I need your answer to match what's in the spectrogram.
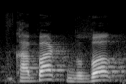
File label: knock on door, Gta, Dialect: Hill; kapaʈ bǝbog; knock on door, to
